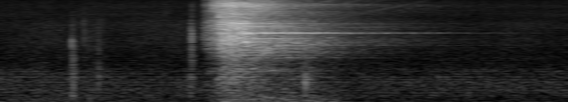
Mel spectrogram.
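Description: A magical burst of light flares with a bright chime.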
